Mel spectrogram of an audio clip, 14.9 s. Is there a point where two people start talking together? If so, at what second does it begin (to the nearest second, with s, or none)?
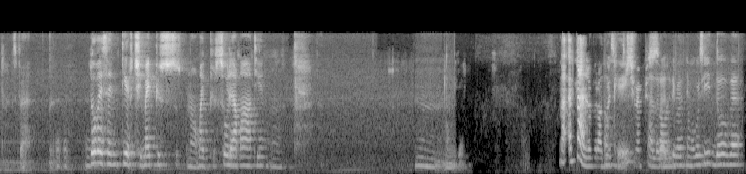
12 s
